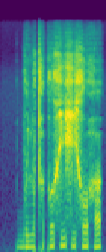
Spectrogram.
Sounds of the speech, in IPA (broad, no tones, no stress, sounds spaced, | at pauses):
b ʊ ʎ o t̪ʰ ʌ k ʊ x i x i x o h ʌ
